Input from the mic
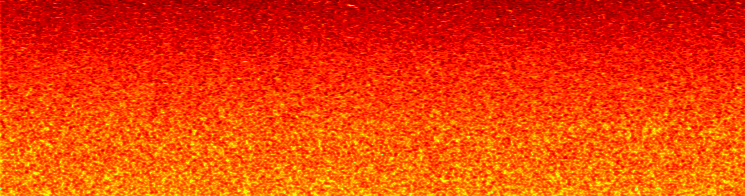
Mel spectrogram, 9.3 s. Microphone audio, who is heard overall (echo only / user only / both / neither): neither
